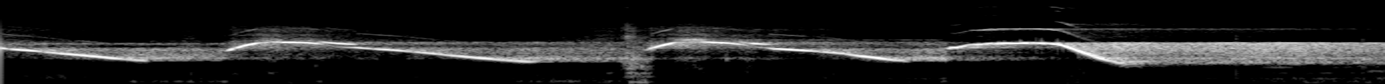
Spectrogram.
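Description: Common hill myna giving loud, clear whistles that swoop up and then slide down in pitch, repeated three times over about five seconds.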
